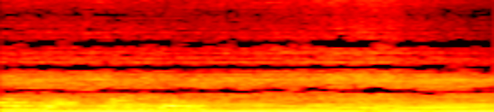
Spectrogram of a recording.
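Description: Live hardcore punk band playing loud, with distorted electric guitars and bass holding a droning chord. A voice shouts over it in the first second.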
